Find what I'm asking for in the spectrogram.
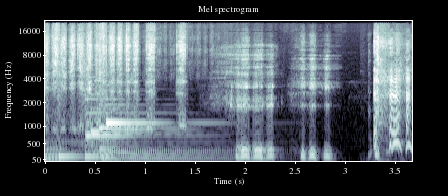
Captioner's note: laughing; Goofy chuckle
